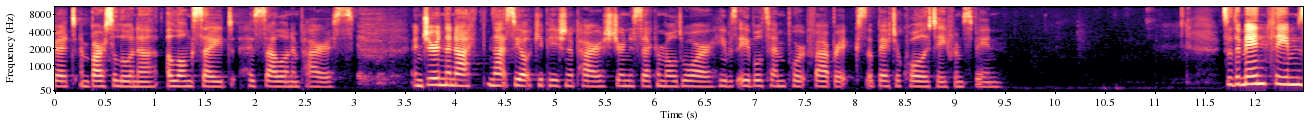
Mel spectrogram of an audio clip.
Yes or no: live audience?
yes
